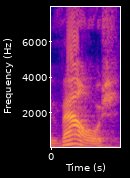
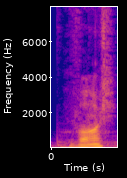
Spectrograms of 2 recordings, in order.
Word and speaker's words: Vaush: research on it was also recently raised by Vaush. Actually, it's pronounced Vosh.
